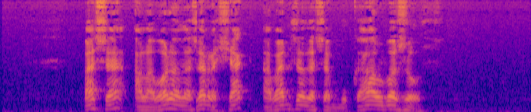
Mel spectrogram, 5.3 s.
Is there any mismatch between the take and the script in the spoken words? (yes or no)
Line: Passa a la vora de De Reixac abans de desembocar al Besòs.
no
